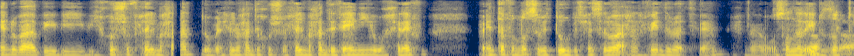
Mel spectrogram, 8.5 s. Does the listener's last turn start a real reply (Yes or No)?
Yes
